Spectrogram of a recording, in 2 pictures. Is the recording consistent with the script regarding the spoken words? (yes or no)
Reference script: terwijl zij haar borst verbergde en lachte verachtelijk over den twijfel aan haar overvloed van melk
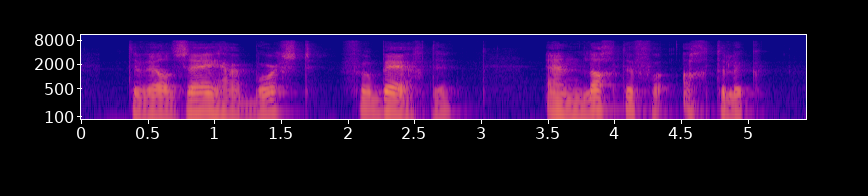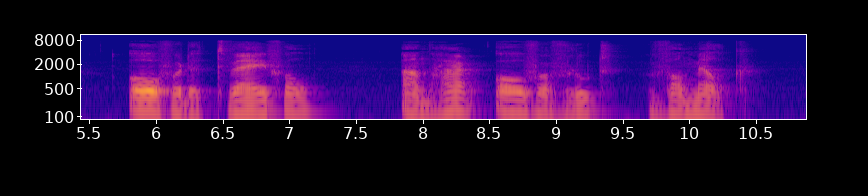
yes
